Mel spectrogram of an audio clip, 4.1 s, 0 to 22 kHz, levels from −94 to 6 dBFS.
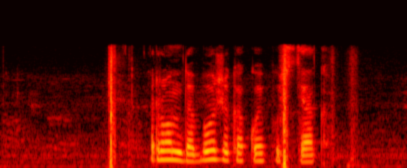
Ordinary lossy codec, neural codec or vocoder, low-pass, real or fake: AAC, 48 kbps; none; 7.2 kHz; real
